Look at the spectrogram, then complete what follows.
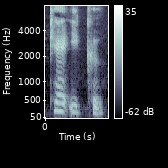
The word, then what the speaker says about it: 케이크: Cake becomes, which is one syllable in English, becomes a three-syllable word, 케이크, 케이크. Because Koreans don't like to end a word with a consonant sound, as in cake. We have to add a vowel at the end, so 케이크.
